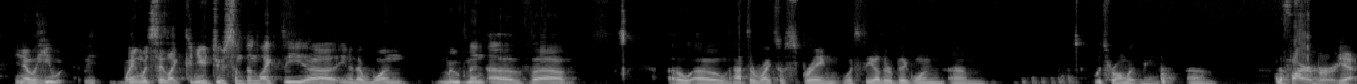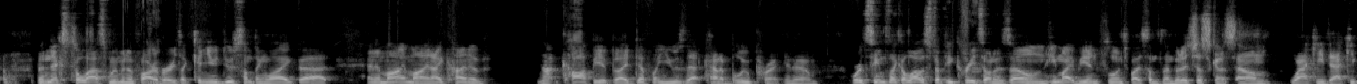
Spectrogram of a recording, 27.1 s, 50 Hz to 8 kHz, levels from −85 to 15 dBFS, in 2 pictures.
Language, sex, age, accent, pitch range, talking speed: English, male, 30-49, American, 100-135 Hz, 225 wpm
